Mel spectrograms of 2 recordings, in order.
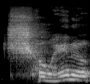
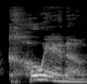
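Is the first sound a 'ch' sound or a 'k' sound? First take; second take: ch; k. First: It begins with a 'ch' sound. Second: It begins with a 'k' sound. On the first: The speaker calls it wrong. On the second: The speaker calls it right.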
